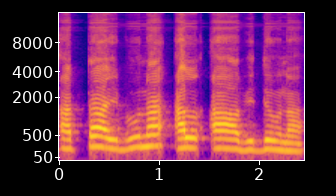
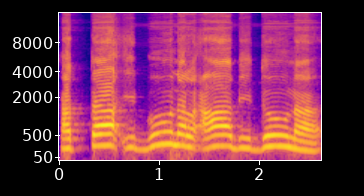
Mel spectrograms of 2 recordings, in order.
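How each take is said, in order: First: The alif of al is pronounced separately. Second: The alif of al is silent and linked. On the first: The speaker calls it wrong. "এখানে কিন্তু আমরা বলছি না" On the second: The speaker calls it right. "এই আলিফটা এখানে উচ্চারিত হচ্ছে না"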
